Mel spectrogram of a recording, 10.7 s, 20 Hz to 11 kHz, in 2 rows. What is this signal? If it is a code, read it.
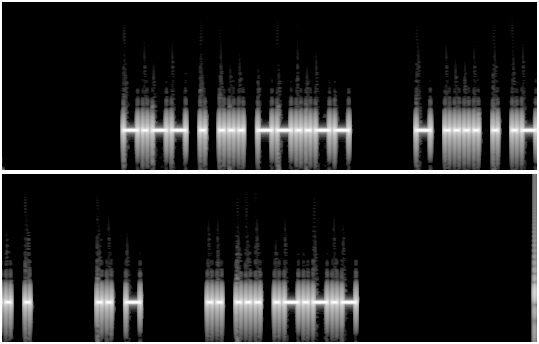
Morse code, heard as a keyed tone, about 25 wpm, 700 Hz. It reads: YES, THERE IT IS.
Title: 2x Word-Spacing - Sentences from Top 500 Words - 25wpm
